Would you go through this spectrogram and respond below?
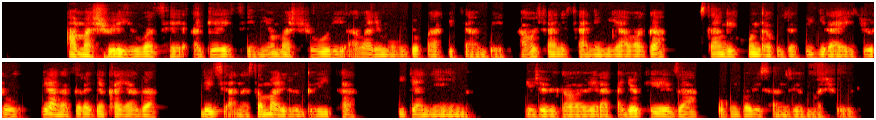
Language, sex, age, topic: Rundi, male, 18-24, education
